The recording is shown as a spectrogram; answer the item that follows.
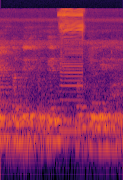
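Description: A short buzzing tone, about half a second long, comes a little over a second in, over a steady low hum.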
